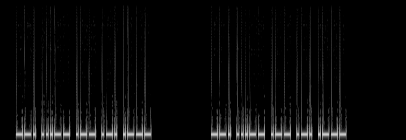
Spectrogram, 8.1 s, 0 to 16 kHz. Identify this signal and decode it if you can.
Morse code, heard as a keyed tone, about 28 wpm, 700 Hz. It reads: G3WRJ G3WRJ
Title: Call Signs Repeated 3x - 28wpm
